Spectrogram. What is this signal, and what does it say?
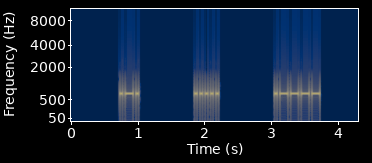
Morse code, heard as a keyed tone, about 30 wpm, spaced as for 9 wpm, 700 Hz. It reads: R51
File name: course / 30:10wpm / 087 Lesson 15e - Number 5 - Three Characters 30wpm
